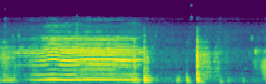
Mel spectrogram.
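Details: Singing humpback whale, a male, since only males sing; the song possibly serves courtship and is also sung while foraging and migrating. A long, richly harmonic moan wavers gently for two seconds, then breaks into scattered knocks and clicks.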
